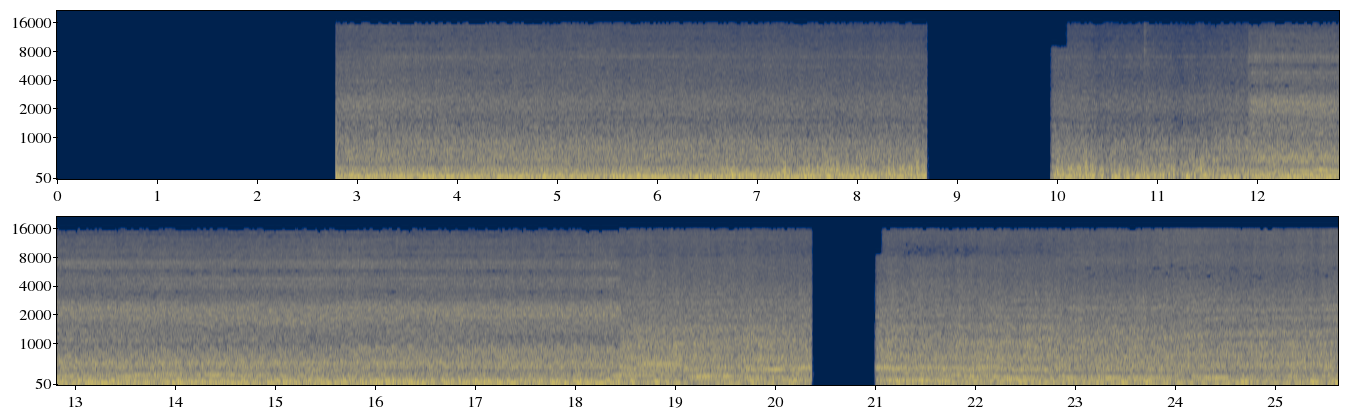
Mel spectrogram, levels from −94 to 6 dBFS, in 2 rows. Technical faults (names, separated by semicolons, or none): audio dropout to silence; stream reconnect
